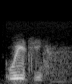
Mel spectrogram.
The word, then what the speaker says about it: WIIGII: And finally, W-I-I-G-I-I. How's it pronounced? – Ouija. – Okay. – Like the board. – Wheezy. Like Wheezy, but with a G.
